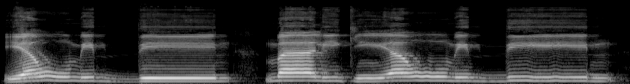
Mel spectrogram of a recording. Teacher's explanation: یوم الدین کا خیال کرنا، یو غلط ہو جاتا ہے، تھوڑا سا اپنے ہونٹ گول کرنے ہیں واؤ پہ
